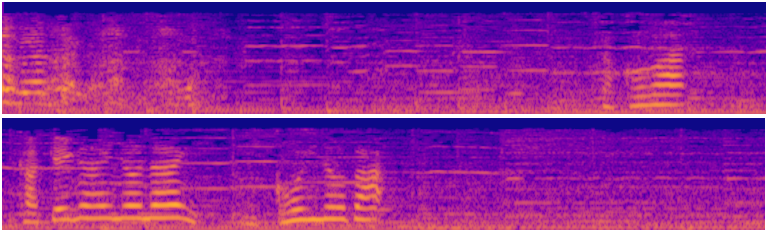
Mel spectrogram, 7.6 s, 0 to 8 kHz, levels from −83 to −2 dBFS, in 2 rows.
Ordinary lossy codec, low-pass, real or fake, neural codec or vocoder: MP3, 24 kbps; 7.2 kHz; real; none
